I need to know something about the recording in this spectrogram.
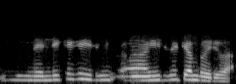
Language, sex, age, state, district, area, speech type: Malayalam, female, 45-60, Kerala, Idukki, rural, conversation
